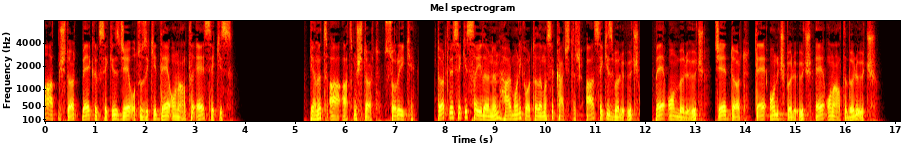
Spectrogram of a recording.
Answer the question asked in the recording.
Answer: Yanıt E 16 bölü 3.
